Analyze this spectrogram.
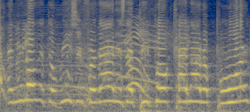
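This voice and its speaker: A woman with an American accent speaks at an extremely high pitch and a moderate pace, her intonation flat and monotone. Crowd noise can be heard in the background. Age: 70s. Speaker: activist speaker. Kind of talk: rally speech. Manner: impassioned.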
